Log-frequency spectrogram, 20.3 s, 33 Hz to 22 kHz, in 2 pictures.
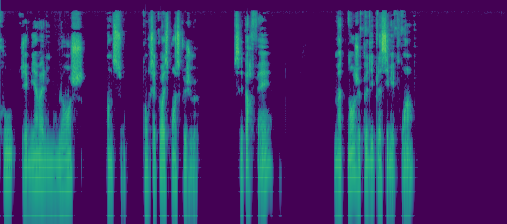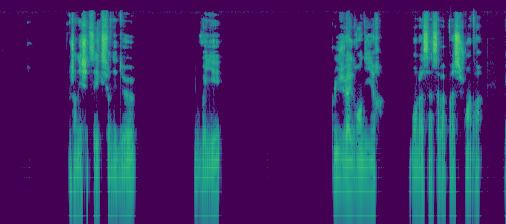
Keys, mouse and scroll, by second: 2.8-3.2 scroll down 2, 3.8-4.1 scroll down 2, 4.4 scroll up 2, 7.3 right click, 7.6-8.8 scroll up 2, 8.0 shift+right click, 10.7 g, 11.3 x.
